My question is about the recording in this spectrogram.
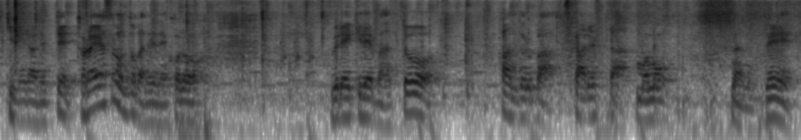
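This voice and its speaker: In a small indoor studio with a paper backdrop, a middle-aged shop presenter gives a polite, casual, unscripted product explanation to camera. His mid-range voice has lively intonation and a moderate pace, with frequent pauses. The sound carries a roomy echo with music in the background.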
